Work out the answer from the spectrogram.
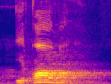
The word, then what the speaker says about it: ইকামা: আকামত না একামত? হ্যাঁ, ইকামা শব্দটার মূল উচ্চারণ লগি ইকামা।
